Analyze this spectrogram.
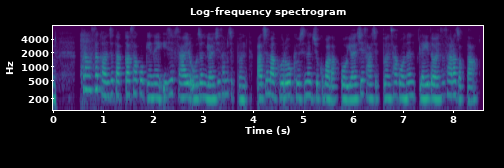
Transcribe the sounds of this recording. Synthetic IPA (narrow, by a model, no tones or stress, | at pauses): pʰɯɾaŋs͈ɯkand͡ʑʰɯdak̚k͈asʰaɡoɡineʔiɕʰip̚s͈aiɾod͡ʑʌnjʌɭɕ̬͈ʰisʰamɕʰip̚p͈unmad͡ʑimaɡɯɾokjoɕʰinɯɭt͡ɕuɡobadat̚k͈ojʌɭɕ͈isʰaɕʰip̚p͈unsʰaɡonɯnɾe̞idʌe̞s̬ʰʌsʰaɾad͡ʑʌt̚t͈a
